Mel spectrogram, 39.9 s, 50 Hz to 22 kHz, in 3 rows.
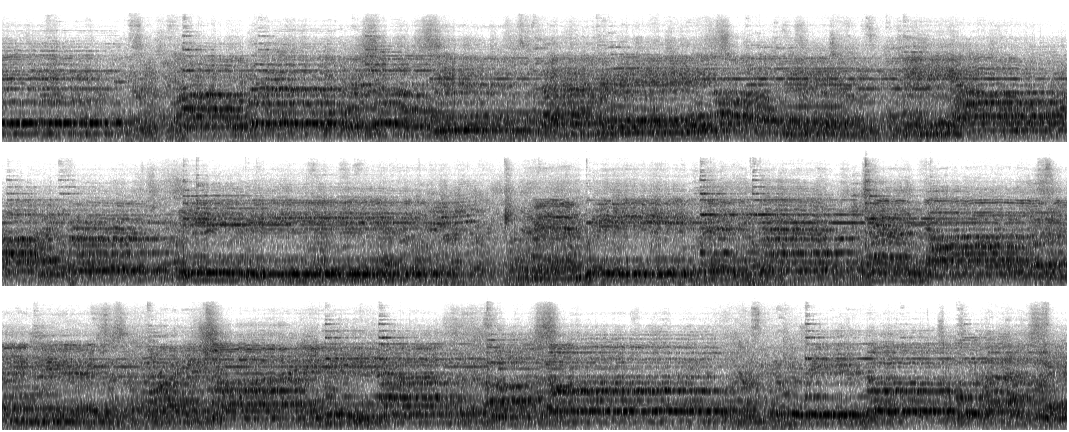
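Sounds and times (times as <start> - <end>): voices singing a hymn: 0.0 - 39.9.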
